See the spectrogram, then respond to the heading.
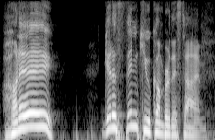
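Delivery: loud, high, far-carrying holler, "honey" drawn out. Retelling a comedian's joke, imitating a scream across a store. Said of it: "he screams across the grocery store".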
